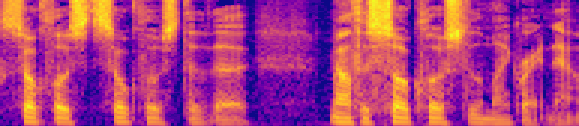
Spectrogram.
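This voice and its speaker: A quiet man talks at a moderate pace with fairly low pitch and fairly even intonation on a very clean recording with a silent background. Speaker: podcast host. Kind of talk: casual monologue. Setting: outdoors in the woods. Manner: speaking very quietly; halting, many restarts. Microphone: mouth very close to the mic.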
